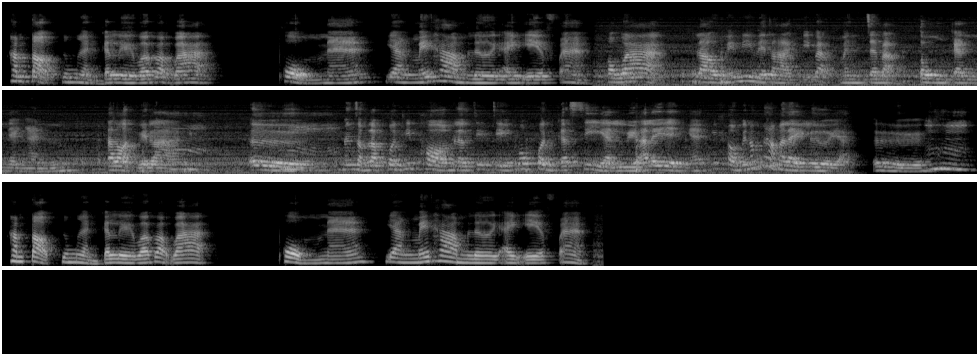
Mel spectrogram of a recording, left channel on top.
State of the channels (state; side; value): drops out; right; at 6.1 s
